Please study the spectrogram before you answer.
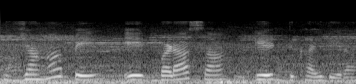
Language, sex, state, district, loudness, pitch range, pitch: Hindi, female, Madhya Pradesh, Dhar, -15 LUFS, 180-225 Hz, 210 Hz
